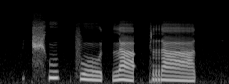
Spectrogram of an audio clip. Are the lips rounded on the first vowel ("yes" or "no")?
yes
